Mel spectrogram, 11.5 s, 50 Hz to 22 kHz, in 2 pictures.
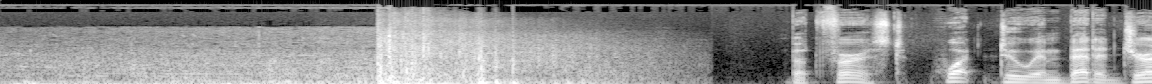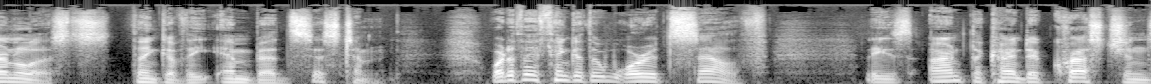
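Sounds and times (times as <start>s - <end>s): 
loud booming explosion in a war zone: 0.0s - 3.6s
steady hiss: 0.0s - 11.5s
speech: 4.0s - 11.5s.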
